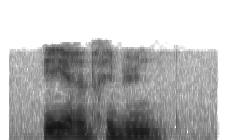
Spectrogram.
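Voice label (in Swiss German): "ehretribun", Bas Rhin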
